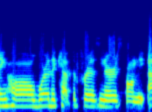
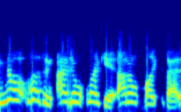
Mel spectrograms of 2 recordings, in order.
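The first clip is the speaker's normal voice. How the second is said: higher, mock-frightened protest; imitating a scared mom; 7 semitones higher than usual. Mom insisting the ghost was no fun, mock-scared and higher. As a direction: play the spooked mother, lightly.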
